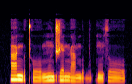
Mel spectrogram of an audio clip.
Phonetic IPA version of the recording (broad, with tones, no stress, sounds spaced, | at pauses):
a˦ ŋ ʊ˨ tʰ oː˨ ŋ ũ˦ d͡ʒ ɛ˦ ŋ a˨ m ʊ˨ b ʊ˨ kʷ ũ˨˦ s oː˦˨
